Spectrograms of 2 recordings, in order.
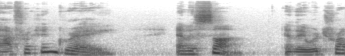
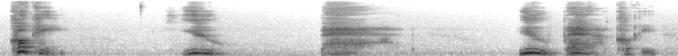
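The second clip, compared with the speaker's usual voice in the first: mock scolding; 4 semitones higher, 5 dB louder, slower than usual. Scolding the biting bird.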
